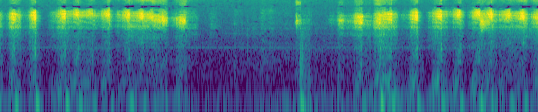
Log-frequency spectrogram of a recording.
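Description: Fingernails tap and scratch the flat surface of a hollow, grey translucent plastic case held in one hand, near its ridged edge. Quick, dry, bright clicks and scratchy rubbing come in an uneven rhythm. The sounds stop for about a second in the middle, then pick up again with a sharp tap.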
